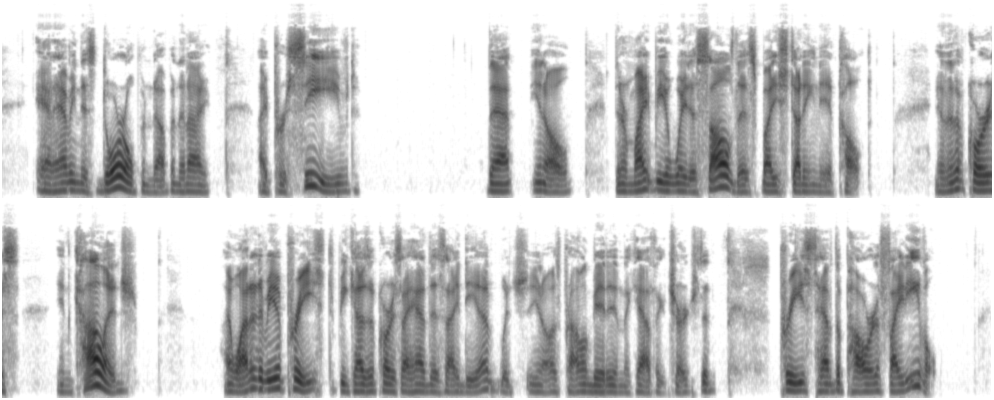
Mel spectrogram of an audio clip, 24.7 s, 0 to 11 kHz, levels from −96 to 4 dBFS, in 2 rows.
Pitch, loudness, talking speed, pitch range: 125 Hz, -23 LUFS, 150 wpm, 115-135 Hz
